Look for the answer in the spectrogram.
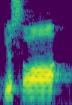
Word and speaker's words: يسرى: طيب نقف عليها بمقدار حركتين، أكثر من الحركة من حركتين لا نقف عليها بأكثر من حركتين، ولا نختمها بهمزة، نقول يسرى، يسرى. نبهنا عن هذا أو لم ننبه عنه؟ نبهنا. يسرى خطأ، يسرى، يسرى.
